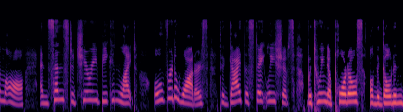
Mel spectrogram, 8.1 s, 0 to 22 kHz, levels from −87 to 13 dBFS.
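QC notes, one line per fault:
1.02 s and 2.04 s, microphone volume stepped up: the input level jumps by about 6 dB at 1.02 s, then by about 4 dB at 2.04 s. Each time the speech and the room background rise together, because the gain was raised at the device, ahead of everything else in the chain. Nothing ramps in between. On the waveform the envelope steps up abruptly at each point, and on the spectrogram the whole band, noise floor included, brightens at once.
1.21 to 1.86 s, zipper noise: the level is pulled down by roughly 10 dB in 2 dB steps, at roughly seven steps per second, with no smoothing between steps. Each jump in gain makes a small click, so a ticking rides on the speech while the level falls. The waveform shows a staircase envelope, and the spectrogram shows faint vertical broadband lines at each step.
5.76 to 6.13 s, zipper noise: the same coarse 2 dB stepping, this time raising the level by roughly 10 dB, faster, at roughly ten steps per second, so the ticks come closer together and sound more like a zip. 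The envelope climbs in visible stairs, and narrow broadband click lines mark each step on the spectrogram.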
